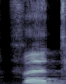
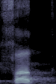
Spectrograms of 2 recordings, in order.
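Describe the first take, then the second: First: The final h sound is clearly voiced out. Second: The final h sound is barely audible. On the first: The speaker calls it wrong. "kalau suaranya disampaikan kayak fath, salah" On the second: The speaker calls it right. "kayak fat gitu, kayak enggak ada haknya"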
